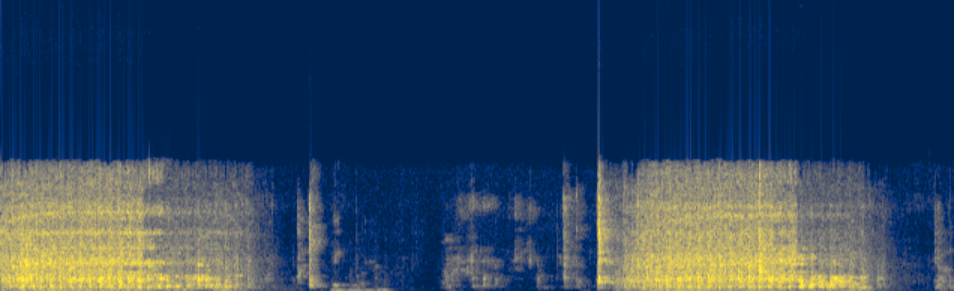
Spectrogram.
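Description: A sewing machine double-stitches strips of fabric in two loud, steady runs, with a quiet pause between them filled with small handling clicks and a few soft bursts of noise.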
